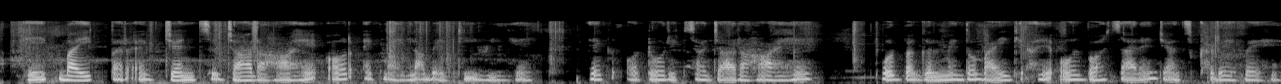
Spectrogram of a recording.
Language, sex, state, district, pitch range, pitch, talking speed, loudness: Hindi, female, Bihar, Jahanabad, 195-235 Hz, 210 Hz, 150 wpm, -18 LUFS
